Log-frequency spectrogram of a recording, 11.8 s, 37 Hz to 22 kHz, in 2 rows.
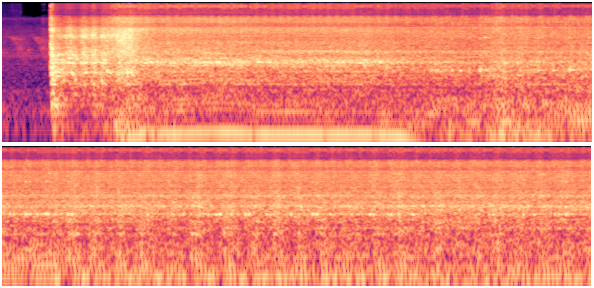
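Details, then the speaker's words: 2002 Hyundai Accent 1.5 L petrol at idle with P0300 misfire codes, low power and poor fuel mileage: cranks, catches and settles into an uneven, lumpy idle like an old diesel tractor, before diagnosis and repair. "Really, it is running like a garbage. Actually, it is running like an old diesel tractor engine."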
